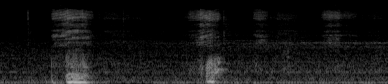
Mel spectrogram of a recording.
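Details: Mame Shiba suddenly choking after eating dinner, as if its nose were blocked, in spasms thought to be a reverse sneeze; two loud, low, rasping snorts about 1.4 seconds apart, then quieter breathing in a small room.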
